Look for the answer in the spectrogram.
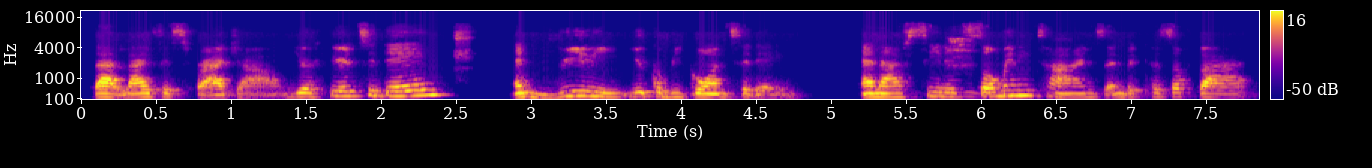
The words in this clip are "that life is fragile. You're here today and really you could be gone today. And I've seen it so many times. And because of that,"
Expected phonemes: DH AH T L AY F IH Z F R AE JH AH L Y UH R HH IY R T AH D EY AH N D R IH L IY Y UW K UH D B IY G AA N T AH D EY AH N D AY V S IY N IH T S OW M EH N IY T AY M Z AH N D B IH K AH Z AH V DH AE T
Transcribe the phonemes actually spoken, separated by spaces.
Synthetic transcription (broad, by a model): DH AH T L AY F IH Z F R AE JH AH L Y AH R HH IY R T AH D EY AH N R IH L IY Y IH K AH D B IY G AA N T AH D EY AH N AY V S IY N IH T S OW M EH N IY T AY M Z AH N B IH K AH Z AH V DH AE T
